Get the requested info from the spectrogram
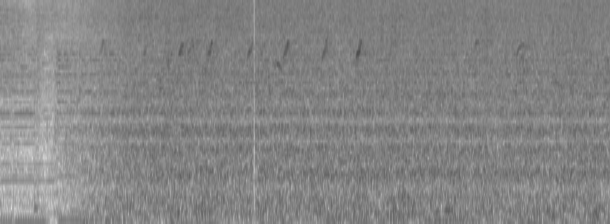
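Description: Rushing water of a foaming river running over rapids, swelling in just under a second in and holding steady, with soft background music underneath.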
